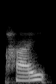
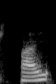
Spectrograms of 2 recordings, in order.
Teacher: the sound p in the word pie is aspirated, but the sound p in the word spy are not aspirated because the sound p in the word spy is not the initial position and it is preceded by s.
